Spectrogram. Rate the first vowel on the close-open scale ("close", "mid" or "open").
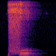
close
